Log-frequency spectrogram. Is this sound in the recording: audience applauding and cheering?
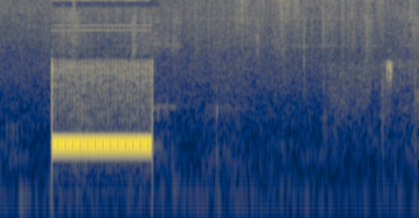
no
